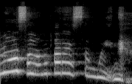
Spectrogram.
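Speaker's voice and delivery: high, fast, amused disbelief; surprised people. Retold or imitated. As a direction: mimic people's light surprise with a laugh. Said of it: "muita gente fala".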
